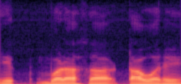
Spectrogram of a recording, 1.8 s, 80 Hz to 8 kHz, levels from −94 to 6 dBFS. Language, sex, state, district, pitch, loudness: Hindi, male, Chhattisgarh, Sukma, 135 Hz, -14 LUFS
